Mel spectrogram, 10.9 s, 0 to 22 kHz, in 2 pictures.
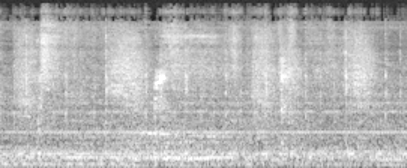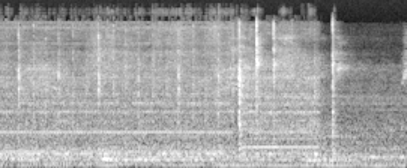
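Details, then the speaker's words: Canon G2010 inkjet printer after repair of a fault where paper feed stopped partway; now whirring steadily as it draws paper in and prints, feeding normally. "นี่ครับก็ดึงกระดาษปกติแล้วนะครับ"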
